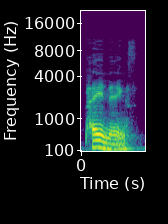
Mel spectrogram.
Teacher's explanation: elision of the alveolar plosive t, since it follows the alveolar nasal and it is in a non-prominent position.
